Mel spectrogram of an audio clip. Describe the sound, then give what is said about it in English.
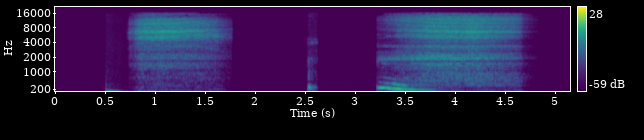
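Two long, airy breaths of a rhythmic breath-of-fire practice, a drawn-in inhale followed after a short pause by a full, sighing exhale, with a tiny mouth click between them and no talking. “So that was just a very short 3-minute practice of rhythmic breathing, rhythmic breath of fire, where the breath length is the same on the inhale, on the exhale, and it's just that rhythmic pulsing breath that moves through the body.”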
